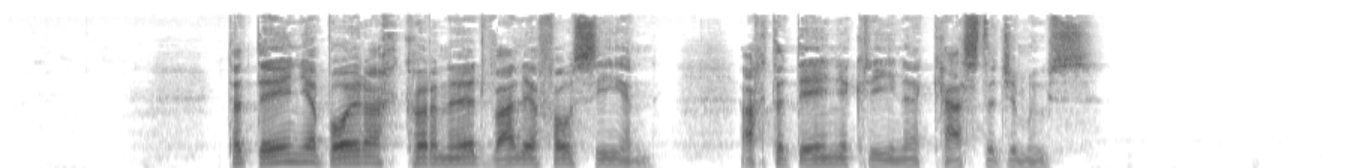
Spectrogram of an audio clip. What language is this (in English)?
Manx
